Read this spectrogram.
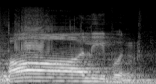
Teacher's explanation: Tullabun menjadi talibun, tonya panjang.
